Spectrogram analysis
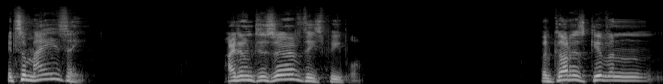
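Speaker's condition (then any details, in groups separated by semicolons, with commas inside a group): No condition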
